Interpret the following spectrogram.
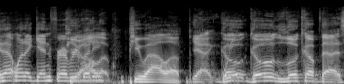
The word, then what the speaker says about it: Puyallup: Puyallup. Yeah, go look up that city online and try to pronounce it.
